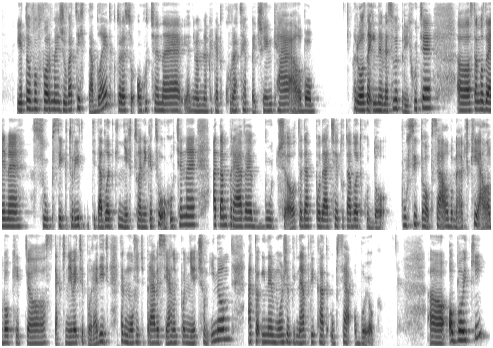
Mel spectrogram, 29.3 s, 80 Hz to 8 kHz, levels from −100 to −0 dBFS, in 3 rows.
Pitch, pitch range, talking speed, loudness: 185 Hz, 175-205 Hz, 135 wpm, -27 LUFS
